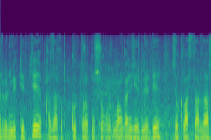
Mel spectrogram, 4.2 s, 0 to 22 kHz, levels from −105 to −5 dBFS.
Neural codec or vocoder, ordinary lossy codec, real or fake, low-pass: none; none; real; none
